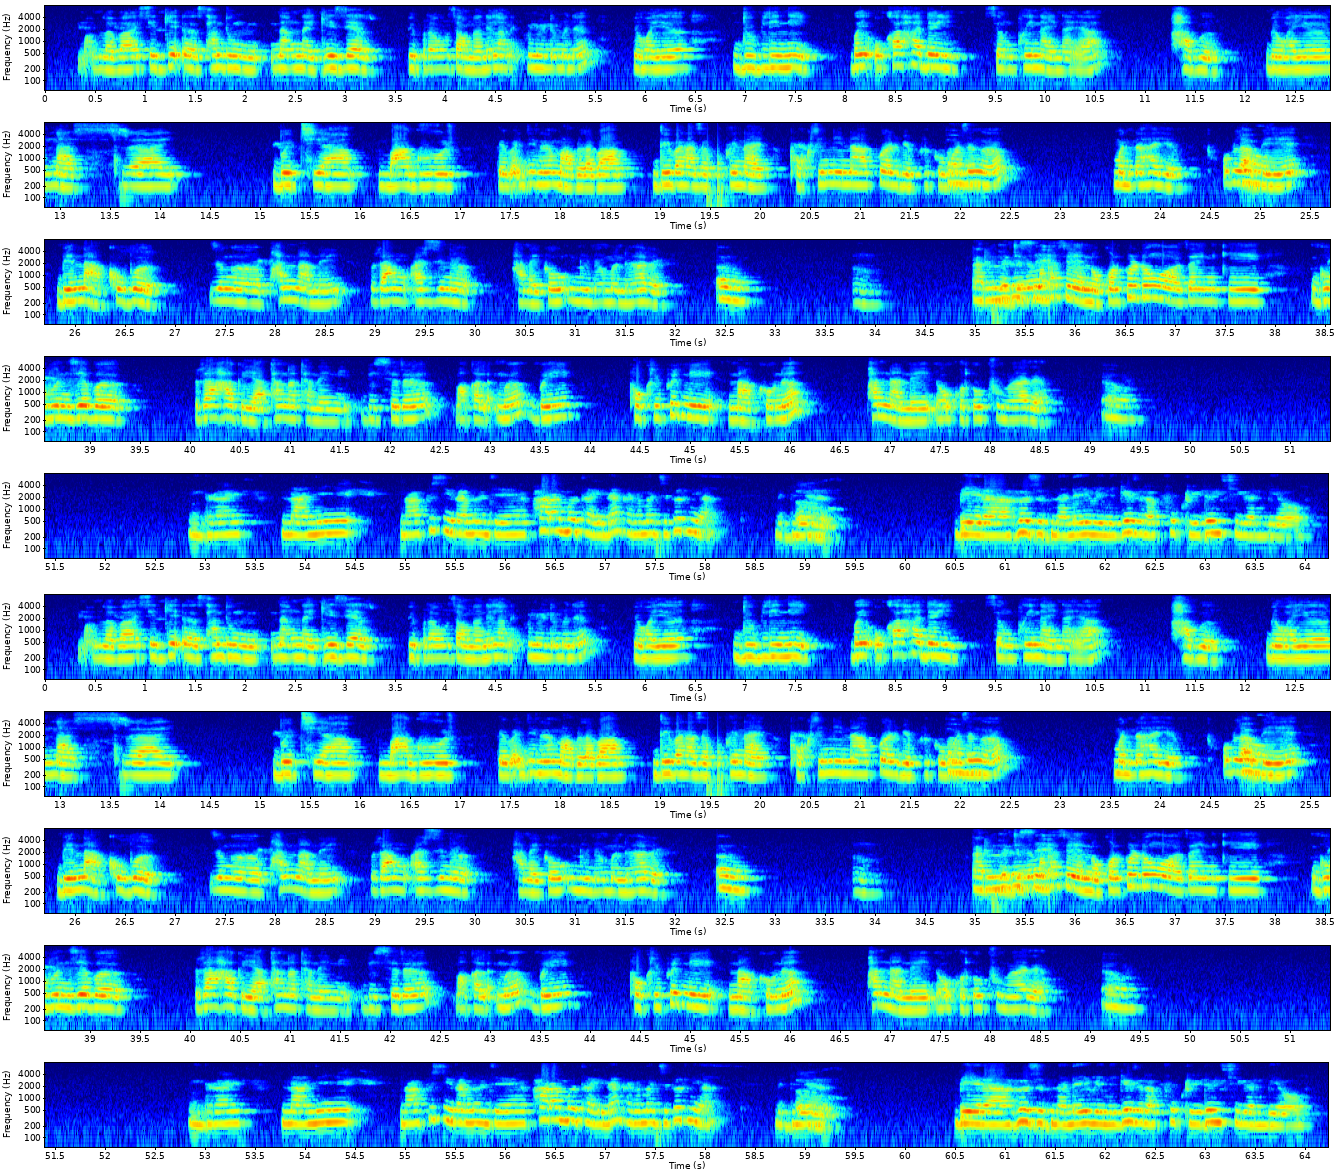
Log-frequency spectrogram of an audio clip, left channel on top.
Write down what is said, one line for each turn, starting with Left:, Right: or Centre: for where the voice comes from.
Left: माब्लाबा एसे गे ओ सान्दुं नांनाय गेजेर। बेफोराव जावनानै लानाय खौ नुनो मोनो बेवहायो दुब्लिनि बै अखा हादैजों फैनाय नाया हाबो बेवहायो नास्राय बोथिया मागुर बेबायदिनो माब्लाबा दैबानाजों फैनाय फख्रिनि ना फोर बेफोरखौबो
Right: ओं
Left: जोङो मोननो हायो। अब्ला
Right: औ
Left: बे बे नाखौबो जोङो फाननानै रां आरजि जिनो हानायखौ नुनो मोनो आरो।
Right: औ।
Left: औ।
Right: आरो
Left: बिब्दिनो
Right: लोगोसे
Left: माखासे न' खरफोर दङ जायनिखि गुबुन जेबो राहा गैया थांना थानायनि बिसोरो मा खालामो बै फख्रिफोरनि नाखौनो फाननानै न'खरखौ खुङो आरो।
Right: औ। ओमफ्राय नानि ना फिसिग्रा मोनसे फारामबो थायोना खायफा मानसिफोरनिया। बिदिनो
Left: ओं
Right: बेरा होजोबनानै बेनि गेजेराव फुख्रि दोनसिगोन बेयाव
